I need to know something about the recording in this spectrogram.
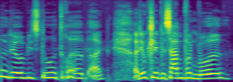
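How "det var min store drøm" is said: hammed-up high-pitched wail; faked breakdown. Contestant playing up a breakdown over a lost dream for the show, mock sobbing. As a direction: put on a tearful collapse, drawing out the words slowly. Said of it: "at jeg fik et sammenbrud".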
